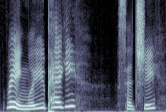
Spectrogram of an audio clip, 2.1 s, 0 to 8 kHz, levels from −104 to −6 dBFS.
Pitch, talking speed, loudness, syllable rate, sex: 300 Hz, 175 wpm, -18 LUFS, 5.7 syllables/s, female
